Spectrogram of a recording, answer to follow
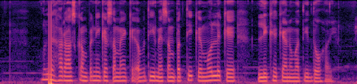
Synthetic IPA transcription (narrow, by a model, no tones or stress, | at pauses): mʊljɦɐɾaːskə̃mpnikesəməjkḛʔɐbd̪ʱimẽsə̃mpət̪ːikemʊljke | lɪkʰekeɐnʊmət̪id̪oːɦa̰ːi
